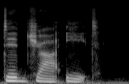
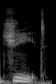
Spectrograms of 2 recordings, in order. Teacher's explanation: They combine to make a J sound. Did you becomes did jaw and then we connect it to eat.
